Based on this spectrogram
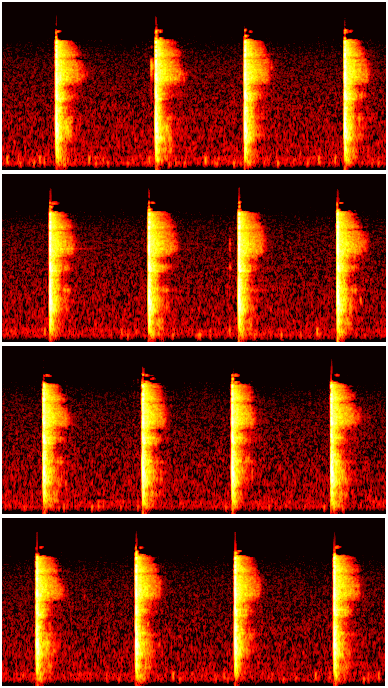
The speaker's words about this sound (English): I'm sure many of you are familiar, but may not know that the device I just played for you is a metronome.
